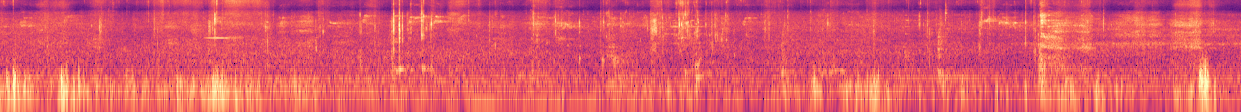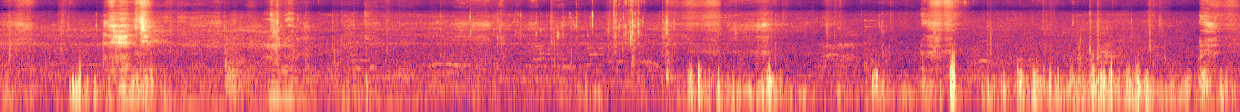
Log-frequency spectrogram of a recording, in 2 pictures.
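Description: Footsteps scuff on asphalt close by.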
